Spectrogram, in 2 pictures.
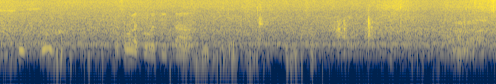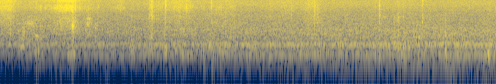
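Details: Honey bee colony being removed from a wall and relocated in Brownsville, Texas: a dense, steady buzzing hum fills the recording, with scattered clicks and knocks from the removal work.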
